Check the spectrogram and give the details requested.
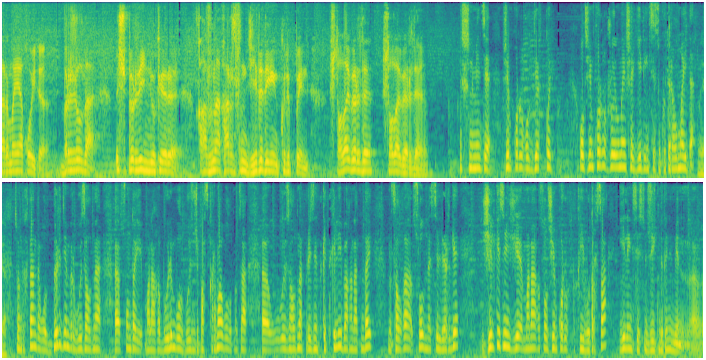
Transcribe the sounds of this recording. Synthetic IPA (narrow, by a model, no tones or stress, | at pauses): ɑɾmɑjɑqʰo̞jd̪ə̰ | bɪɾʒəlˠd̪ɑ̰ | ʏʃbɪɾd̪ijnɵkʲe̞ɾɪqʰɑzənɑqʰɑɾʃəsənʒe̞d̪ɪd̪e̞ɡʲe̞ŋkʲʰʏd̪ɪk̚pe̞n | ʊst̪ɑlˠɑjbe̞ɾd̪ɪst̪ɑlˠɑbe̞ɾd̪ɪ̰ | ʃənəme̞nd̪e̞ | ʒ̥e̞mqo̞ɾlˠəqwolˠd̪e̞ɾt̪̚qʰo̞j | wo̞lˠʒe̞mqʰo̞ɾlˠəqʒo̞jəlˠmɑjənʃɑje̞le̞ŋse̞sɪŋkʲʰɵt̪e̞ɾɑlˠmɑjd̪əso̞nd̪əqt̪ɑnd̪ɑwo̞lˠbɪɾd̪e̞nbɪɾwɵzɑlˠd̪ənɑso̞nd̪ɑjmənɑʁəbɵlɪmbo̞lˠəpwɵzɪnʃebɑsqɑɾmɑbo̞lˠəp̚mənsɑwɵzɑlˠd̪ənɑprʲezid̪ent̪ɪkʲet̪ʰkʲelejbɑʁɑnɑt̪ənd̪ɑj | məsɑlˠʁɑso̞lˠmæselele̞ɾɡʲe̞ | ʒe̞lkʲe̞sɪnenʒmənɑʁəso̞lˠʒe̞mqo̞ɾlˠəq̚t̪əqʰəjəpwo̞t̪əɾsɑ | je̞leŋse̞sɪnʏze̞jt̪ɪnd̪ɪɡʲɪneme̞n̰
